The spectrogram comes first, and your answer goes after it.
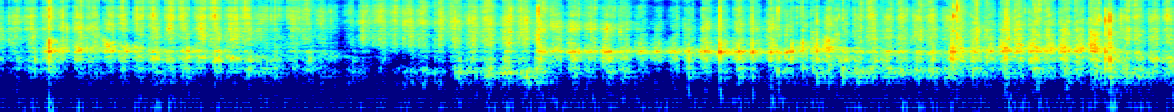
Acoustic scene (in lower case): restroom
